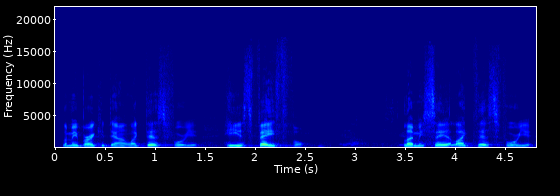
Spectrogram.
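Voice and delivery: ordinary delivery

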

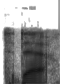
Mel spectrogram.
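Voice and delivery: Träd said as "tuh-dä"; Träd broken into T, D, Ä. Shown as a demonstration. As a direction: swap the R in Träd for a plain D. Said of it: "exchange the R for a D".

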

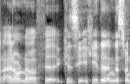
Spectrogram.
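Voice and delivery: ordinary talk, nothing marked

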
